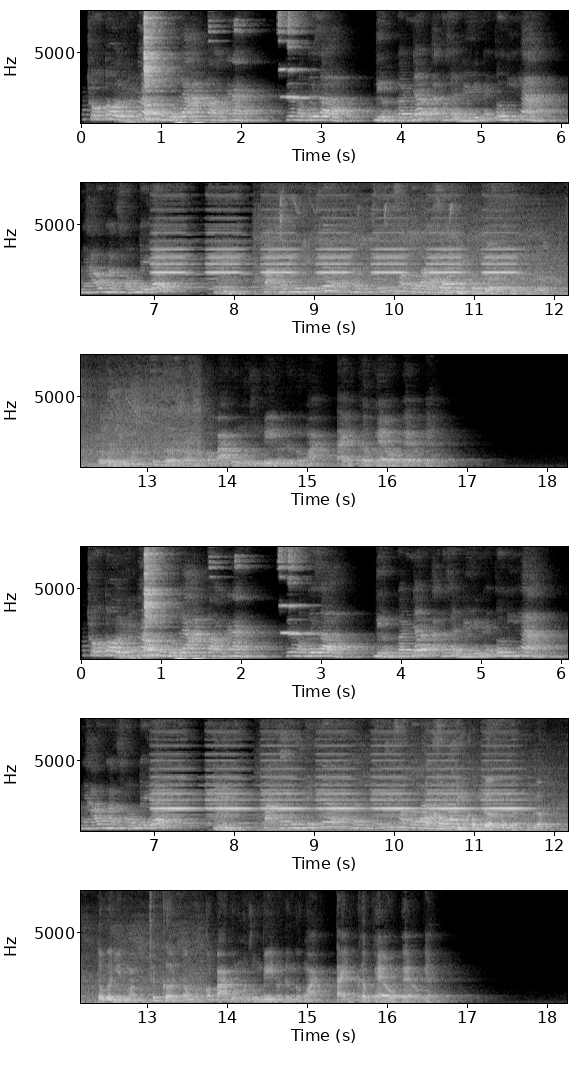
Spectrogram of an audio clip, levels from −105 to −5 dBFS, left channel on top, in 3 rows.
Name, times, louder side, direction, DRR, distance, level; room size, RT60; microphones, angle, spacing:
voice 1, 0.1-2.1 2.5-3.3 3.6-7.2 8.4-10.9 11.3-11.4, equal, 5° left, -5 dB, 0.6 m, -30 dB
sound 1, 0.8-0.9 1.1-2.1 2.4-7.5, left 1 dB, 45° left, 0.9 m, -32 dB
sound 2, 6.9-11.6, right 2 dB, 25° right, 0.8 m, -28 dB
voice 2, 7.7-8.1 9.9-12.0 12.4-16.6, right 3 dB, 45° right, 4 dB, 0.3 m, -31 dB
sound 3, 8.2-13.7, left 3 dB, 80° left, 0.3 m, -43 dB
2.7 x 2.2 x 2.9 m, 1.1 s
head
